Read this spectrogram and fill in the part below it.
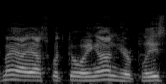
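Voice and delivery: ordinary talk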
